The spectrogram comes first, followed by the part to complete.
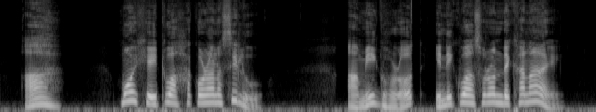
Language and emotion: Assamese, surprised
